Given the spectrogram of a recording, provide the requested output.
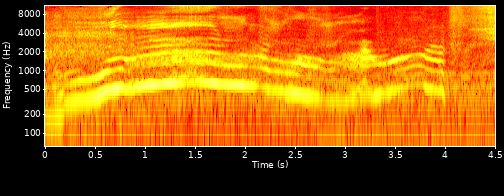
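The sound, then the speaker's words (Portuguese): An eerie, drawn-out wailing cry of a soul, heard as a portal opens, slowly rises and falls in pitch for about four seconds, loud, with no voices or other sounds alongside it. “E aí vocês vêm abrindo um portal e aí vocês escutam esse barulho de alma,”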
